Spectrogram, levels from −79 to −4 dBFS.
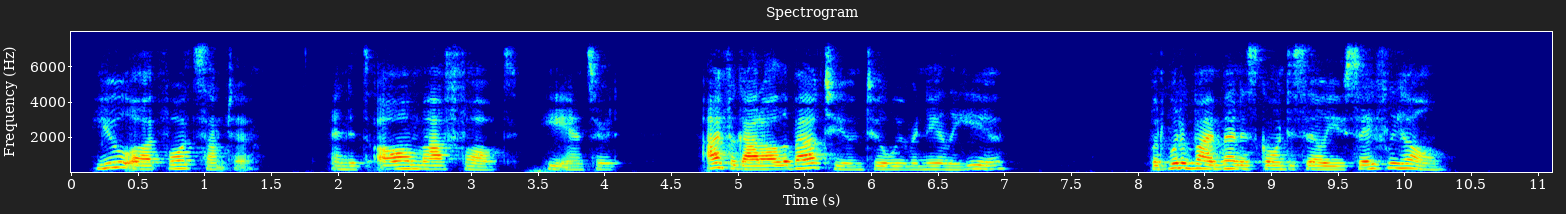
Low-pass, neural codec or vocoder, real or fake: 7.2 kHz; none; real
